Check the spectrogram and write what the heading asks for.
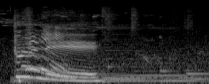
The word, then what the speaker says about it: pune: Let's all say the word together, and then you can try and spell it. Pune.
